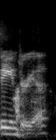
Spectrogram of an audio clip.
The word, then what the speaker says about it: Andrea: It's funny that you were asking about the pronunciation of my name for the question, but yes, it's Andrea.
